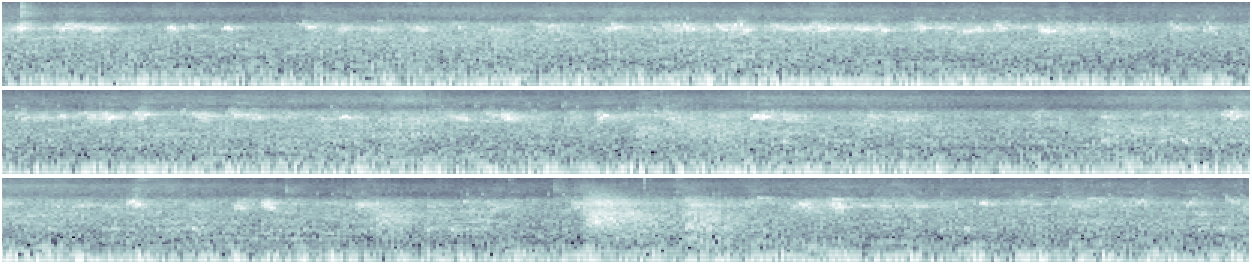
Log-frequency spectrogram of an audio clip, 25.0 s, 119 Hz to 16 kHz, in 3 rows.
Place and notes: Xuefu Rd., Daya Dist., Taichung City - Bird call
Under the tree, Near the market area, Binaural recordings, Sony PCM D100+ Soundman OKM II
Daya District, Taichung City, Taiwan, 24 September 2017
